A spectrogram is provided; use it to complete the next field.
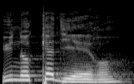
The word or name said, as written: uno cadiero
